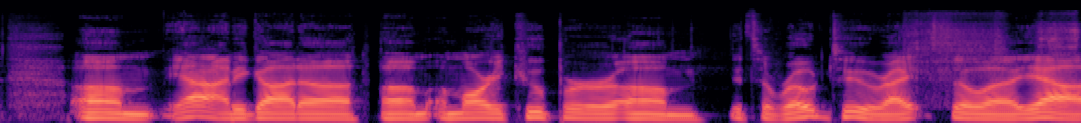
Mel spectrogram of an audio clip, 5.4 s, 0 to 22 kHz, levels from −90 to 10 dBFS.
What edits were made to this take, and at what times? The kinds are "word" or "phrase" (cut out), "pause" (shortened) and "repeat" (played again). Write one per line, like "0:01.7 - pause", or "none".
0:01.1 - word
0:01.8 - pause
0:04.1 - word

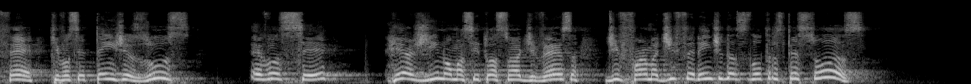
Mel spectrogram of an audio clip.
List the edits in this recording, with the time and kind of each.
none

